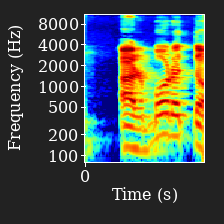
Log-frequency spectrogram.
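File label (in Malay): "arboretum", Malay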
